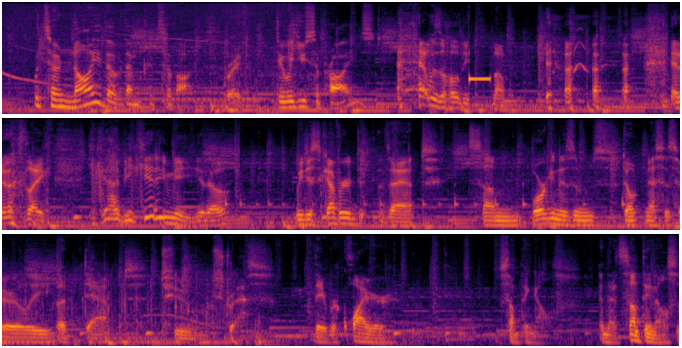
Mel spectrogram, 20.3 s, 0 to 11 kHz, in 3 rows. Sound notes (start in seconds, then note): 5.4 laughter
